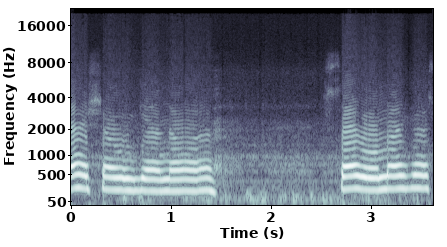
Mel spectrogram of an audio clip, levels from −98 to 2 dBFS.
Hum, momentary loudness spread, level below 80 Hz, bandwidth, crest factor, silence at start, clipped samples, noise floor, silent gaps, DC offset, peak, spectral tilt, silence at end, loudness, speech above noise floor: none; 23 LU; -34 dBFS; 8.4 kHz; 8 dB; 0 s; 0.6%; -28 dBFS; none; under 0.1%; 0 dBFS; -8 dB/octave; 0 s; -7 LUFS; 21 dB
